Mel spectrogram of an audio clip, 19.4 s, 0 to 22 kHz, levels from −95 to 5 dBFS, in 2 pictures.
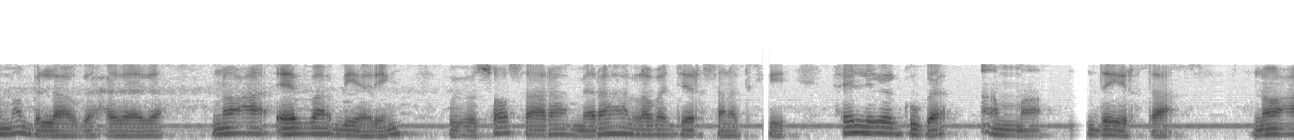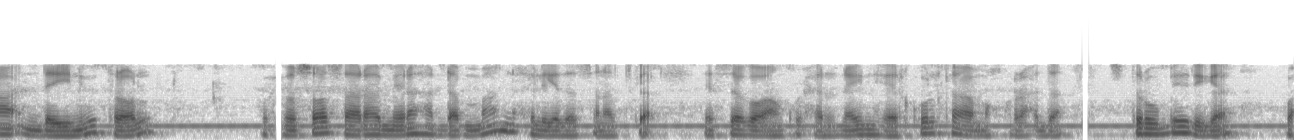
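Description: Running under the whole clip is a mains buzz. Something like a dimmer, a rectifier or an unshielded cable has let sharp switching spikes from a 60 Hz supply into the signal, twice per cycle. The resulting harmonics climb well into the kilohertz range, so it is a raspy, steady buzz rather than a soft hum, sitting about 35 dB below the speech and present even in the pauses.

At 5.73 s comes the first gap between chunks. The audio was delivered in 6-second blocks, and something at each join, most plausibly late starts or codec padding, left 50 ms of dead silence before the next block began. Nothing is lost, but the speech is cut by a hole. The same 50 ms gap returns at 11.78 s and 17.83 s, about 6 seconds apart each time.

From 7.55 s to 8.18 s there are repeated stalls (stutter). Packets kept reaching the receiver late, so its jitter buffer emptied four separate times in little more than half a second. 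Each time, the receiver stretched the last sound to cover the wait, about 233 ms in total, with the longest single hold at 116 ms. Over roughly a third of that stretch the listener hears held sound instead of fresh speech, so the delivery drags and catches.

Between 9.12 s and 9.21 s there is a short stall from a late packet. One packet missed its slot, and the buffer ran dry. The receiver held the preceding sound for about 80 ms and then carried on from the same point, so nothing drops out. The result is a single sound drawn out too long, with a faint buzzy, slightly sagging quality. Across the clip, the telephone-band call path leaves nothing above 4 kHz, which fits a G.711 codec.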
